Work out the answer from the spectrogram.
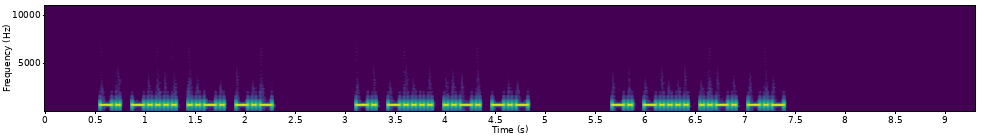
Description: Morse code, heard as a keyed tone, about 32 wpm, 700 Hz. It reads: N6FK N6FK N6FK
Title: USA Call Signs - 4 Characters - Repeated 3x - 30wpm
